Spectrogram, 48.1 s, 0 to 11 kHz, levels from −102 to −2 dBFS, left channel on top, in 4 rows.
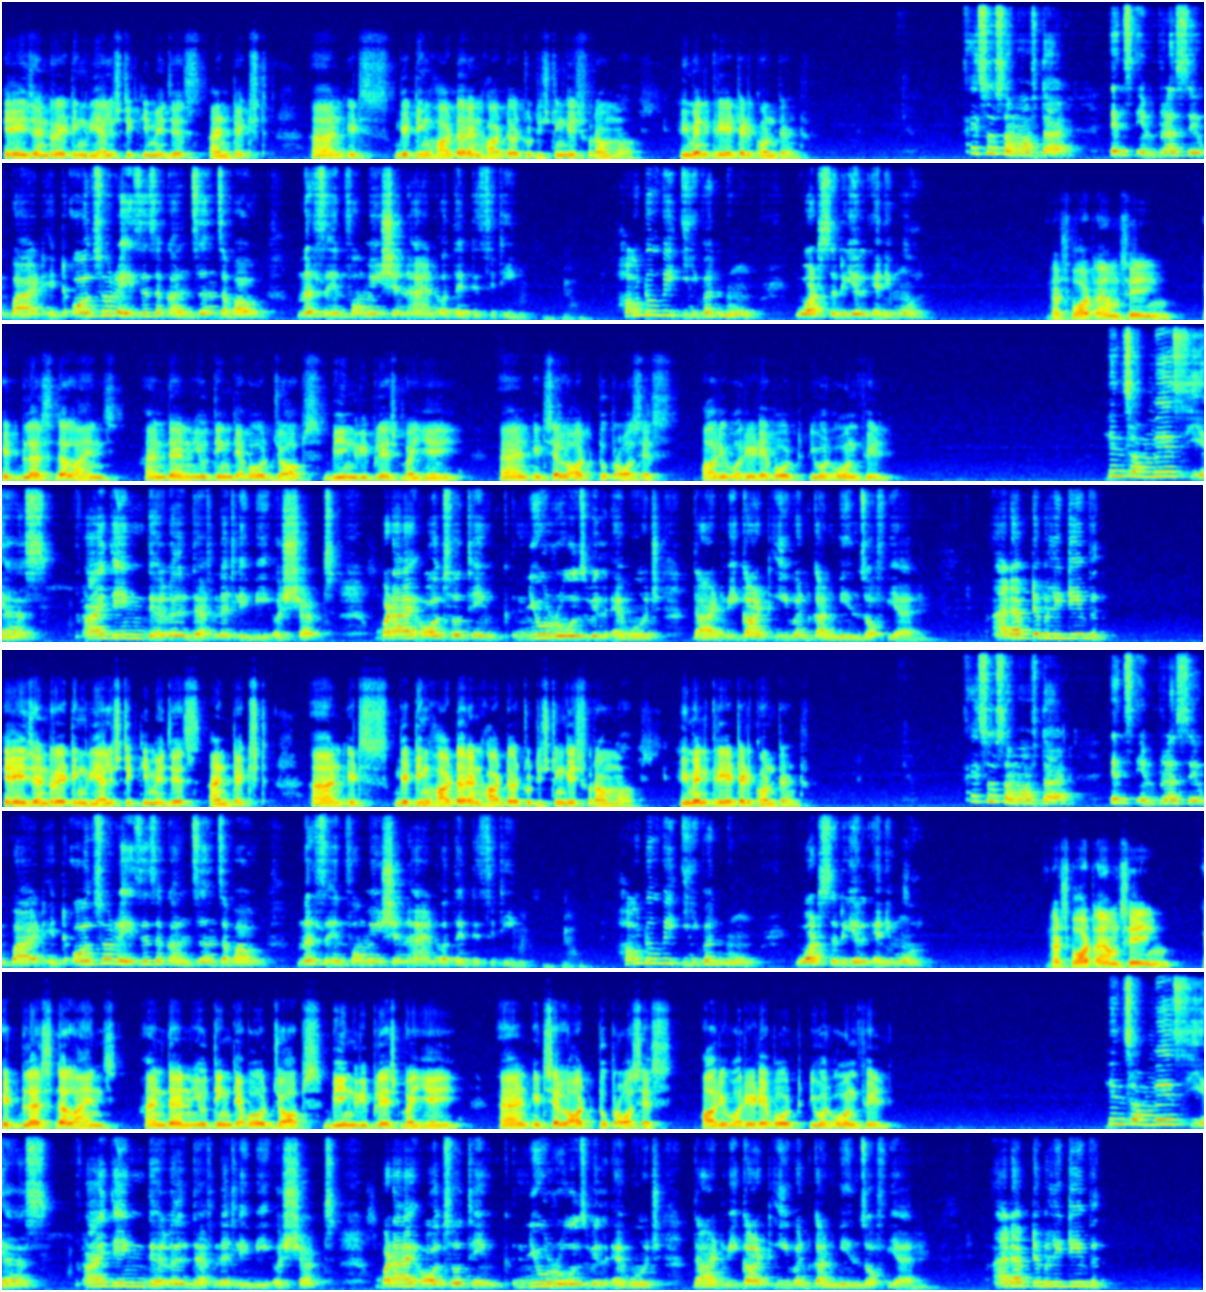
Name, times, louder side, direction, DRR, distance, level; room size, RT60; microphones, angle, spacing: voice 1, 0.0-2.5 3.1-6.3 6.8-8.0 22.5-23.7 24.0-25.1 25.5-28.6 29.0-30.7 31.0-32.9 45.1-45.2, right 3 dB, 35° right, 1.0 m, -28 dB
voice 2, 9.6-10.7 11.1-14.7 15.0-17.2 18.2-19.5 19.9-21.2 35.1-36.5 36.9-45.2 46.0-47.0, left 1 dB, 35° left, 3.4 m, -34 dB
18.0 x 6.6 x 3.0 m
head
